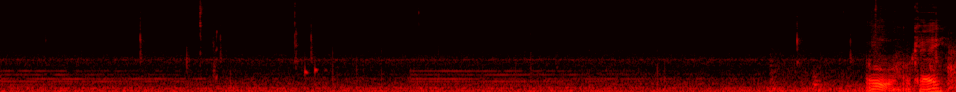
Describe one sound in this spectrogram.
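Video game blips and clicks sound now and then.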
